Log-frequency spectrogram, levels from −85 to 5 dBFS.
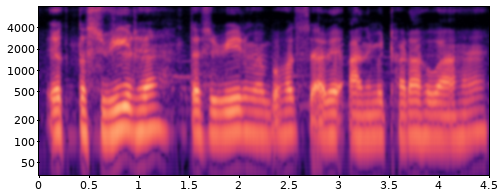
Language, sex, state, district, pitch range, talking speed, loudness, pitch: Hindi, male, Bihar, Patna, 125-140 Hz, 160 wpm, -17 LUFS, 130 Hz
